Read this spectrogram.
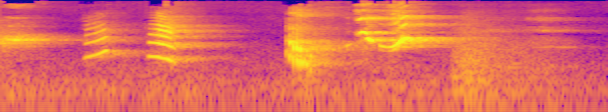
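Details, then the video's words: Pet talking Indian ringneck parakeet indoors: a few short whistled, falling notes, then a burst of harsh, speech-like chatter. "talking parrot Mitthu"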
